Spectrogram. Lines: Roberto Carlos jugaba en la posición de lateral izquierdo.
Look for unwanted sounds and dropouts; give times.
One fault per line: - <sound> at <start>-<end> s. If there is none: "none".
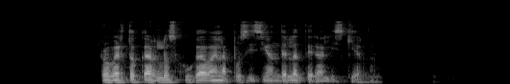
none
